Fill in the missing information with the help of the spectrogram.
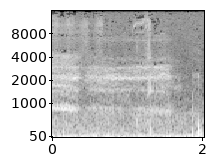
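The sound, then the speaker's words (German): The speaker's own rooster crows once in the background, a sustained, harmonic call lasting over a second amid faint outdoor ambience, moderately loud. “Da ist noch mein Hahn.”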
